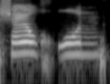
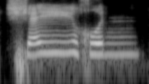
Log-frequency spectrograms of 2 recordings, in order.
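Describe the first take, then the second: First: The kh sound is strongly thickened. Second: The kh sound is only slightly thickened. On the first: The speaker calls it wrong. "tidak terlalu tepat, tidak syaikhun gitu ya" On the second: The speaker calls it right. "tafkhimnya nisbi saja"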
